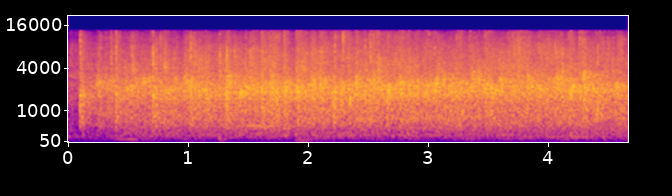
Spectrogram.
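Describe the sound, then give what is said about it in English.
A crowd claps steadily, a dense wash of many hands applauding at an even, fairly loud level from start to finish without a break or any voices rising above it, as a speaker is introduced before a talk about exploits. “Give a round of applause to him.”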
